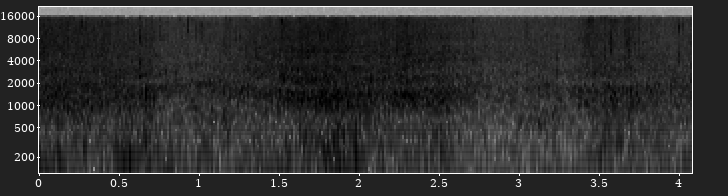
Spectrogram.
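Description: Bare feet crunch softly on wet sand.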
